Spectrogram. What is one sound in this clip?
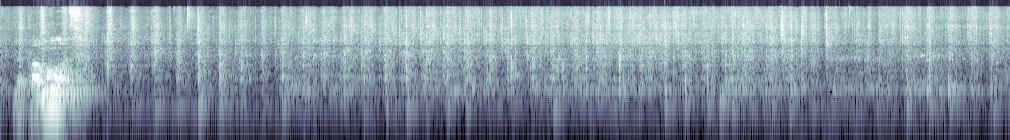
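A shaving brush swishes and scrubs rapidly in a tub of soap.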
